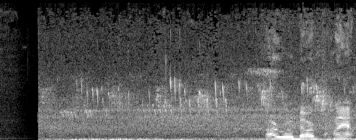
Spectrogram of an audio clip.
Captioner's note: birds chirping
